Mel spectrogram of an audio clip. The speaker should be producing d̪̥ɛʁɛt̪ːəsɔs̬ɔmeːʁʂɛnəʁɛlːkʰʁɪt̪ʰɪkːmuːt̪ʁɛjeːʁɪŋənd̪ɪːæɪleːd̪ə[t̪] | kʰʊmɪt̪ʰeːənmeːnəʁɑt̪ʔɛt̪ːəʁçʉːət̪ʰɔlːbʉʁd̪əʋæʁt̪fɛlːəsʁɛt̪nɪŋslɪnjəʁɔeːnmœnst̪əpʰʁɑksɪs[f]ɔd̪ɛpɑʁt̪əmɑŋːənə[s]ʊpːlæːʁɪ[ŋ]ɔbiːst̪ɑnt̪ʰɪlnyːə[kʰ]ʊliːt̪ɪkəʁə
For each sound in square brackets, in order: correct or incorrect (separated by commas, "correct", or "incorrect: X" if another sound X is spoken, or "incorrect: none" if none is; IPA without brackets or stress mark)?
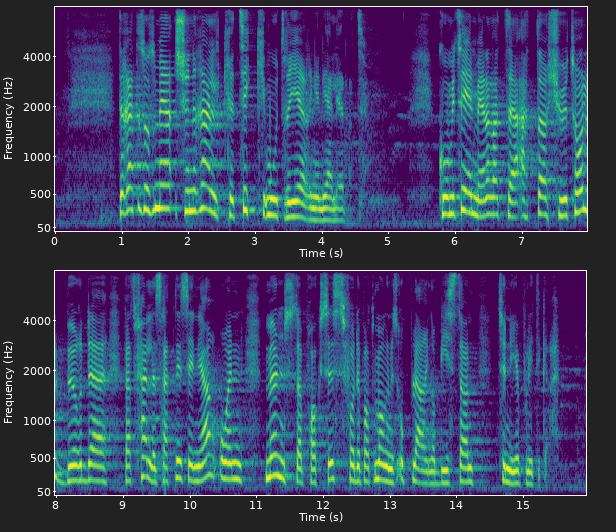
correct, correct, correct, correct, incorrect: pʰ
